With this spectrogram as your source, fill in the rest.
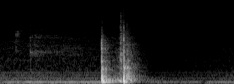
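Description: A door thumps shut.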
